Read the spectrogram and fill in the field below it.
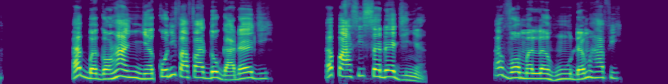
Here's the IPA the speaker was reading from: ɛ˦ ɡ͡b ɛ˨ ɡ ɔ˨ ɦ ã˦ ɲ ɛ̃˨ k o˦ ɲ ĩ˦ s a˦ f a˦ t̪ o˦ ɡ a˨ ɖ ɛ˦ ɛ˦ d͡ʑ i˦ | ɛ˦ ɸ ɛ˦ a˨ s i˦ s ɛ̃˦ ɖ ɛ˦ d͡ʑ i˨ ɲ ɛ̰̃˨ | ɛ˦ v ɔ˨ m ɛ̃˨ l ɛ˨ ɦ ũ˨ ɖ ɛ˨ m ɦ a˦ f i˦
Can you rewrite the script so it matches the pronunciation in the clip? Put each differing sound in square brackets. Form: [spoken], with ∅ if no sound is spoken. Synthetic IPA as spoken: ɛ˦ ɡ͡b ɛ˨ ɡ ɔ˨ ɦ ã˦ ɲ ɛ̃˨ k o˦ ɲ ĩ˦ [f] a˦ f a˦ [d̪] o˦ ɡ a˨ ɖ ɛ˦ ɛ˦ d͡ʑ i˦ | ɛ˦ ɸ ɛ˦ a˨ s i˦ s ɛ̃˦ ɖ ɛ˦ d͡ʑ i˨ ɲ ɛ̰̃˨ | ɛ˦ v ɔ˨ m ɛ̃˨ l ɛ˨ ɦ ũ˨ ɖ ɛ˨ m ɦ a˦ f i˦

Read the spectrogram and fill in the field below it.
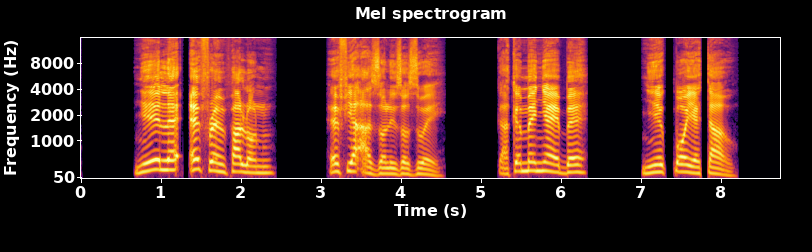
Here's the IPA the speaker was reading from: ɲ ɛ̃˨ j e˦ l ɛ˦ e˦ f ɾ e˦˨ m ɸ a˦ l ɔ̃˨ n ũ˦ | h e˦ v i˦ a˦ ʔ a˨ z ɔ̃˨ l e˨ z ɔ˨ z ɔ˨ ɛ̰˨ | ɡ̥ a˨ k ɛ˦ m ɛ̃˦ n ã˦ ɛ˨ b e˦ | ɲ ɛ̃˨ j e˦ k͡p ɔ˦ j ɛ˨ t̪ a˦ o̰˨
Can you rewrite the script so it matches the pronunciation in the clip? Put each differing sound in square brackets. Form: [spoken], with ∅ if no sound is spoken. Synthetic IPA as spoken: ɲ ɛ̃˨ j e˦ l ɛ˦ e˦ f ɾ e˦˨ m ɸ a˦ l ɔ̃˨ n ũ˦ | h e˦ [f] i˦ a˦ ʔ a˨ z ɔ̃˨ l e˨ z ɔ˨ z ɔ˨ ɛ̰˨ | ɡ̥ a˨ k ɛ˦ m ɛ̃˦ [ɲ] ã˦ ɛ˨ b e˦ | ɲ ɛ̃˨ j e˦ k͡p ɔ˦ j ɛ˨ t̪ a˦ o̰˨

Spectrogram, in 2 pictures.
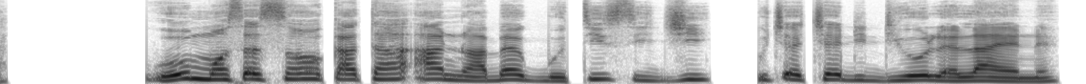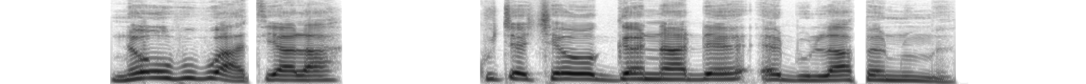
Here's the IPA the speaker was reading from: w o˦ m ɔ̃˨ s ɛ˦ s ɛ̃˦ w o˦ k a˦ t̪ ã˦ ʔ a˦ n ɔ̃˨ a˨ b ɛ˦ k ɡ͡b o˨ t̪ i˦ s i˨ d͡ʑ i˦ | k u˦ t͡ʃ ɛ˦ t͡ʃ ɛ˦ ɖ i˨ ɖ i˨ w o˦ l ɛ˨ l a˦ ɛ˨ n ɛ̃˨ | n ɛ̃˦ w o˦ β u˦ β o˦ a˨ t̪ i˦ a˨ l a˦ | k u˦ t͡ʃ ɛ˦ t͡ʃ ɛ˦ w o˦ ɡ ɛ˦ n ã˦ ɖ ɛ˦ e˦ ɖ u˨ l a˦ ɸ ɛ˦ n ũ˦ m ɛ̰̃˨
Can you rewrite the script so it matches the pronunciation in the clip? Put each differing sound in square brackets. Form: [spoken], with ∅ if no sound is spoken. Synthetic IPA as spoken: w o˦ m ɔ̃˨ s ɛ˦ s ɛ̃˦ w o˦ k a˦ t̪ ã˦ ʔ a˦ n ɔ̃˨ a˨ b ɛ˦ [∅] ɡ͡b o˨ t̪ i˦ s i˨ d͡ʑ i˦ | k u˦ t͡ʃ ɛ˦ t͡ʃ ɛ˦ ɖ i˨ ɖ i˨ w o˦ l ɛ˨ l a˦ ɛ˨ n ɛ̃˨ | n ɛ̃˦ w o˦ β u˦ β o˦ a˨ t̪ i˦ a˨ l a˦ | k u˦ t͡ʃ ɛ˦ t͡ʃ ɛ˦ w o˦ ɡ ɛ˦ n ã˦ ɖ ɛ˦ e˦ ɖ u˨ l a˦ ɸ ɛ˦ n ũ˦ m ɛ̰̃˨

